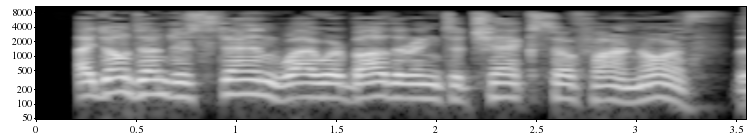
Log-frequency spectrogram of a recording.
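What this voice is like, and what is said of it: Vaguely Nordic accent. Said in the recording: “Her accent was vaguely Nordic.”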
